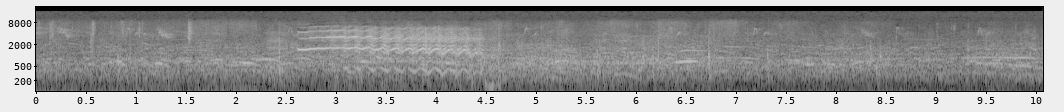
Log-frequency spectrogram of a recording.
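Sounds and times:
horse whinnying: 0:02.7 - 0:04.5.

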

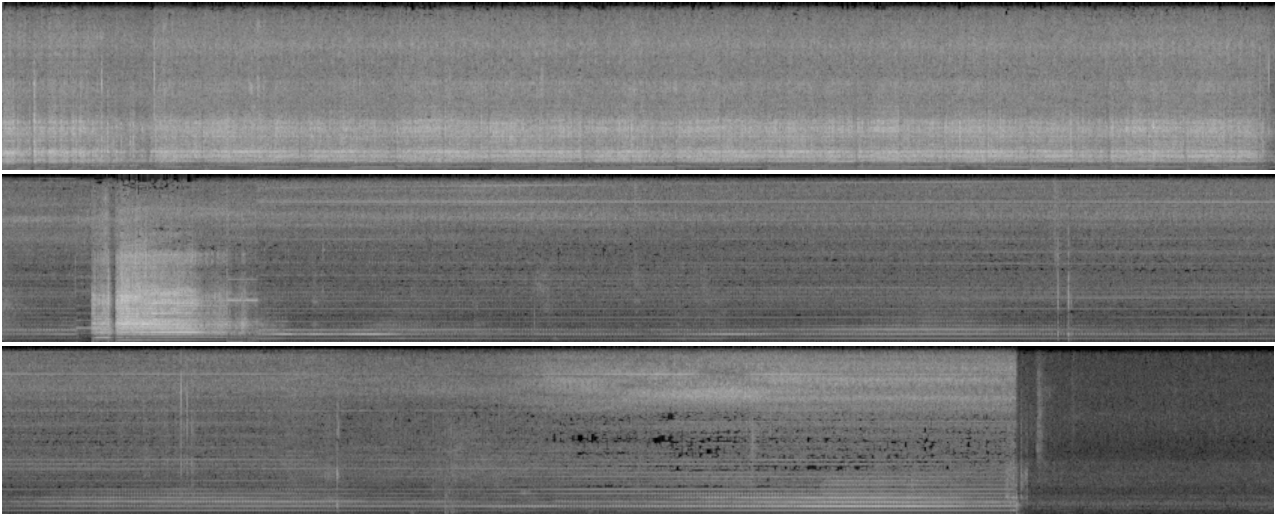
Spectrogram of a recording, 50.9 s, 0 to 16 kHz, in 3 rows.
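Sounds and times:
stepper motors whining: 0:00.0 - 0:47.6.

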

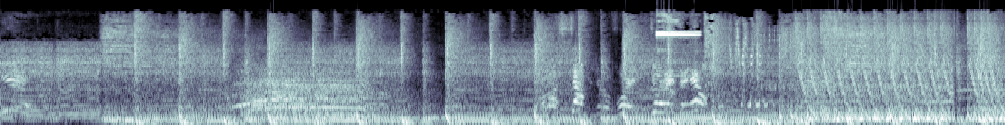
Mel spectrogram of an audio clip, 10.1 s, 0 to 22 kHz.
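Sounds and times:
loud music: 0:00.2 - 0:10.0
monster roar: 0:02.1 - 0:04.4.

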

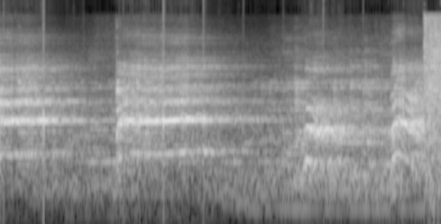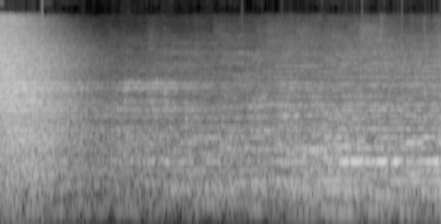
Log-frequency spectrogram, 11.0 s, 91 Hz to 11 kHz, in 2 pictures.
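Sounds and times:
loud crash: 0:05.3 - 0:07.0.

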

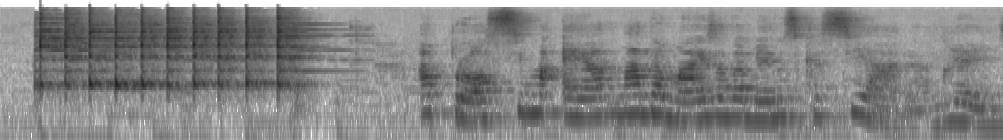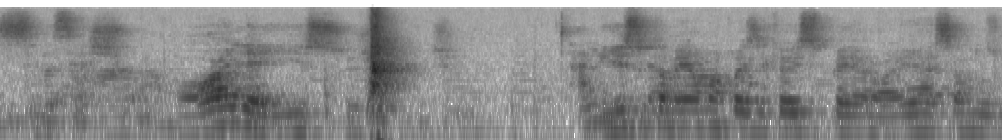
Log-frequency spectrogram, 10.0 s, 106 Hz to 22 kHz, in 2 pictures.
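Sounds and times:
metal pan clanging: 0:00.0 - 0:01.9.

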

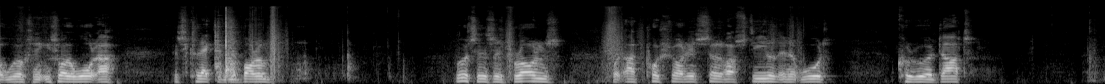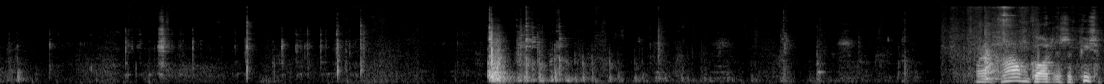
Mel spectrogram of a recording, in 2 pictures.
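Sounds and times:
hard objects clinking and knocking: 0:10.9 - 0:14.8, 0:15.9 - 0:17.7.

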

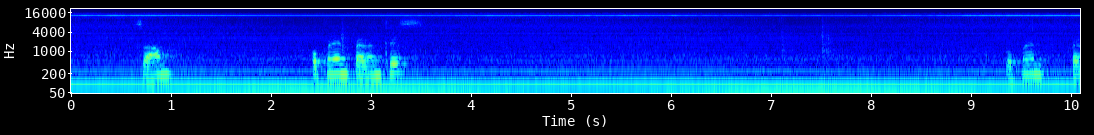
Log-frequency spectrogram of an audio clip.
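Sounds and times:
electrical mains hum: 0:00.0 - 0:10.0
computer keystrokes: 0:07.1 - 0:07.7.

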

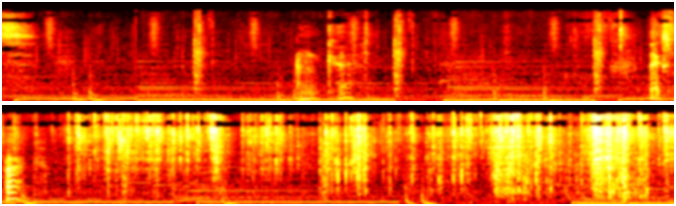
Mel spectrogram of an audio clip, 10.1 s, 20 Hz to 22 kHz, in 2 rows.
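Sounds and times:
foil card pack crinkling and tearing: 0:05.5 - 0:10.0.

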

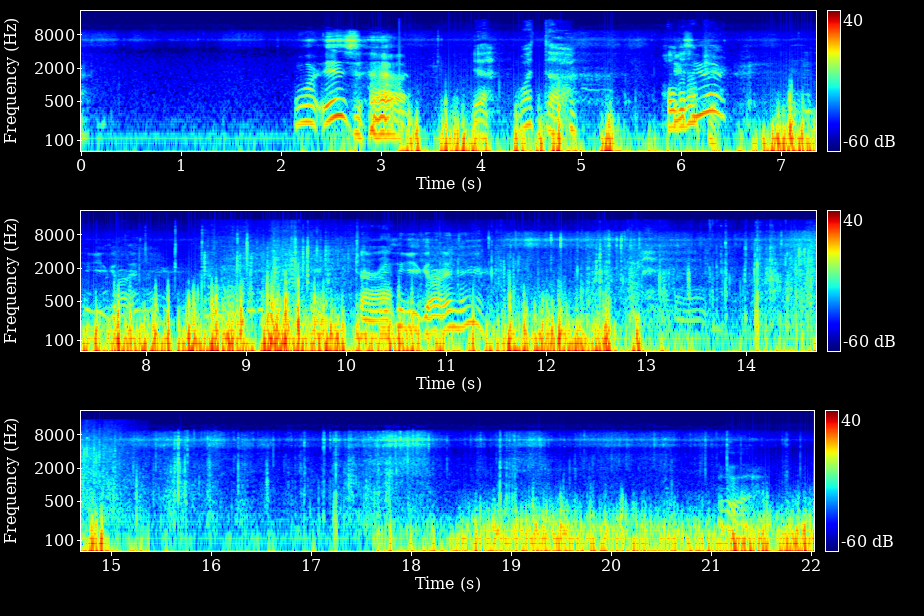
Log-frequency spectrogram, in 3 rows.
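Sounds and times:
wind rumbling on microphone: 0:03.2 - 0:15.7, 0:17.4 - 0:22.0
rustling and handling noises: 0:08.5 - 0:21.0.

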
